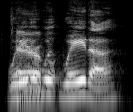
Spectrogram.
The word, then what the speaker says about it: Ueda: My first match in FMW was against Weta. – Terrible. – Weda, which is spelled UEDA, was a kickboxer who had zero wrestling experience, didn't want wrestling experience.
